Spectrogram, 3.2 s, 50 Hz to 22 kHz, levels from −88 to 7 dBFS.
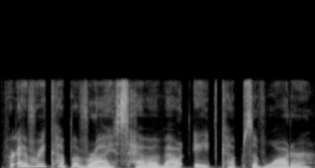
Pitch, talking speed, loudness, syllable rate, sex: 225 Hz, 210 wpm, -15 LUFS, 5.0 syllables/s, female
